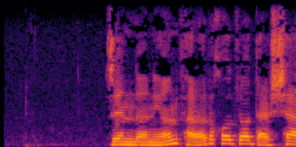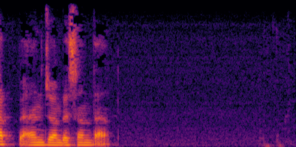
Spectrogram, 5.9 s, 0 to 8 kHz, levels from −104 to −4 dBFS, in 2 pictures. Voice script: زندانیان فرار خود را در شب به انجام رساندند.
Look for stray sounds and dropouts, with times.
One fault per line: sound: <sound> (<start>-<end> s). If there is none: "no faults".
no faults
